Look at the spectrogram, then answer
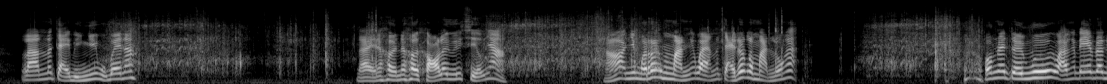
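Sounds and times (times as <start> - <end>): person speaking: 0.3 - 2.4, 3.6 - 8.8
toy car motors whirring: 0.9 - 10.4.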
